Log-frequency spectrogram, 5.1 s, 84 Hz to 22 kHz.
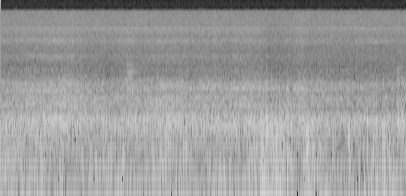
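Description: Lada Niva 4x4's engine running as it works in snow, a low steady rumble that grows a little louder a little past halfway.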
